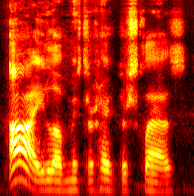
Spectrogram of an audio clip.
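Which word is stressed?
I. The word I carries the main stress. Many people love it, but especially the speaker. "you're emphasizing that a lot of people love his class, but especially you"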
